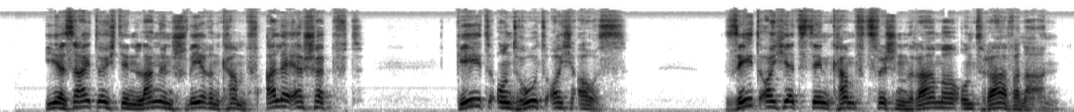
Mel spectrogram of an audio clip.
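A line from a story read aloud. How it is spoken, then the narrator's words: Solemn. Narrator (German): rief Rama die Affen zu sich heran und sagte mit feierlichem Ernst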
